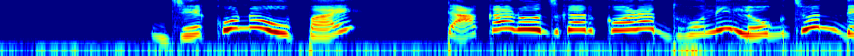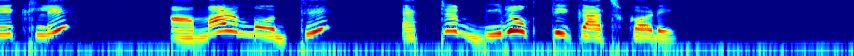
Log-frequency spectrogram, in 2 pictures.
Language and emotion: Bengali, disgusted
